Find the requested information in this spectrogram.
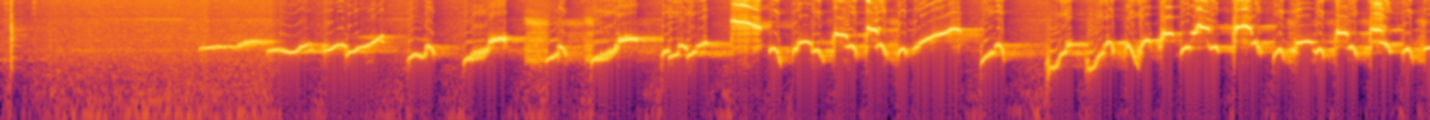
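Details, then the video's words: Young white-rumped shama in song, after a quiet start with faint background hum: fast, jerky series of short whistled and chipping notes, about two per second and irregular, climbing and dropping in pitch. "Suara burung murai batu paling gacor bikin burung murai lain langsung nyaut"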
